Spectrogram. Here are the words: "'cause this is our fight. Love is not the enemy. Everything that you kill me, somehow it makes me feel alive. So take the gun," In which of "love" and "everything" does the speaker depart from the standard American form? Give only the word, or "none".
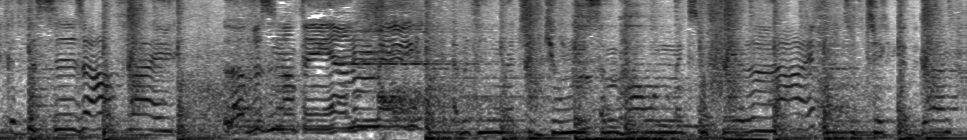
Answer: none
